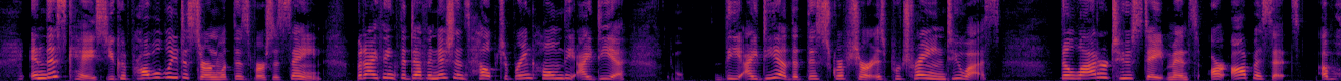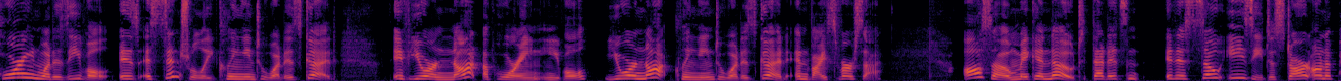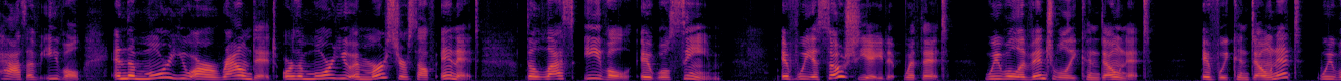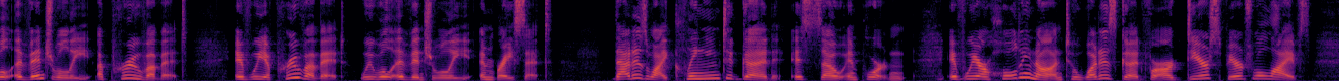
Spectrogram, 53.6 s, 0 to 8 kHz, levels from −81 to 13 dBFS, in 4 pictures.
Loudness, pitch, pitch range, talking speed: -28 LUFS, 265 Hz, 225-310 Hz, 175 wpm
